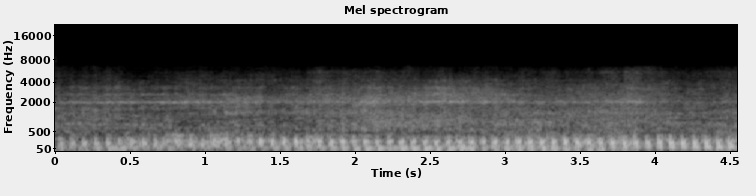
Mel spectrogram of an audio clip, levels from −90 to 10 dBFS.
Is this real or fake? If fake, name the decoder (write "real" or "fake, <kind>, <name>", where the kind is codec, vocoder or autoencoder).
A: fake, autoencoder, DAC-VAE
